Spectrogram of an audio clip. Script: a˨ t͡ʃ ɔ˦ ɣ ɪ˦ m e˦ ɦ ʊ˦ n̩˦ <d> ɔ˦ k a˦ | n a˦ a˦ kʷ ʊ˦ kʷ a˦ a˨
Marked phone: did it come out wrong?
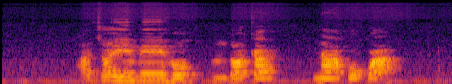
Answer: no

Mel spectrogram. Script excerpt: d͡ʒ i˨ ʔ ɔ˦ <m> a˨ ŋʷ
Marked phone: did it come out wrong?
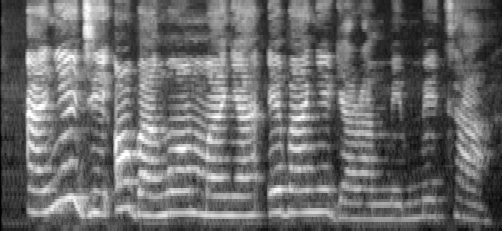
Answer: yes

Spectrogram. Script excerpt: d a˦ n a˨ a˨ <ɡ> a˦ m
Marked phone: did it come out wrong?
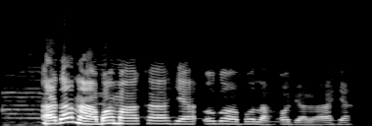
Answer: yes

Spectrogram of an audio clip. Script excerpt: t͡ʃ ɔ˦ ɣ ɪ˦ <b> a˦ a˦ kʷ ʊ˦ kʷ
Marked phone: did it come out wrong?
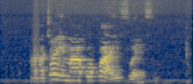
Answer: yes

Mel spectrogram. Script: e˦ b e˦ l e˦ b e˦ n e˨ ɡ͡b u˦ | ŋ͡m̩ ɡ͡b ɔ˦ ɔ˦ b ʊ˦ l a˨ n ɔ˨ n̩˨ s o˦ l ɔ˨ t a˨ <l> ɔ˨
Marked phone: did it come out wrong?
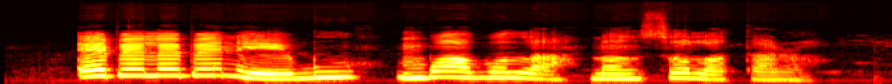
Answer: yes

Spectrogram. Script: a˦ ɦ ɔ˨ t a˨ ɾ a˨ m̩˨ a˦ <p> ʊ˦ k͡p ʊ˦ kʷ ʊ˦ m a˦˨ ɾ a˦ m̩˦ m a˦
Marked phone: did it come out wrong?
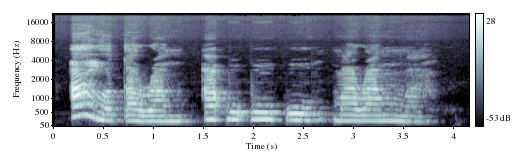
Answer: yes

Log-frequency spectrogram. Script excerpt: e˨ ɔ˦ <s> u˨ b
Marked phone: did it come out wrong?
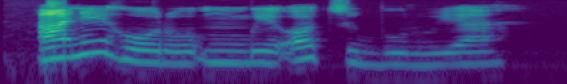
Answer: yes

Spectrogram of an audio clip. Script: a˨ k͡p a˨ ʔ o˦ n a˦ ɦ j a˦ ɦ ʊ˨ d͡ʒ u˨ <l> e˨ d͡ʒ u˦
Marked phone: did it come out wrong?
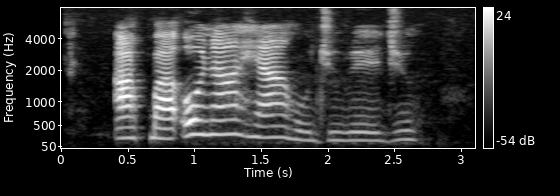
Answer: yes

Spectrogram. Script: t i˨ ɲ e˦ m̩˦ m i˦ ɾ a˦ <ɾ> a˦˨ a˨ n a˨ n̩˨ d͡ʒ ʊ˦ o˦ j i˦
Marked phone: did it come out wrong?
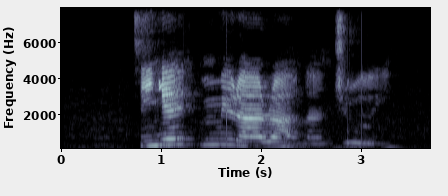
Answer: no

